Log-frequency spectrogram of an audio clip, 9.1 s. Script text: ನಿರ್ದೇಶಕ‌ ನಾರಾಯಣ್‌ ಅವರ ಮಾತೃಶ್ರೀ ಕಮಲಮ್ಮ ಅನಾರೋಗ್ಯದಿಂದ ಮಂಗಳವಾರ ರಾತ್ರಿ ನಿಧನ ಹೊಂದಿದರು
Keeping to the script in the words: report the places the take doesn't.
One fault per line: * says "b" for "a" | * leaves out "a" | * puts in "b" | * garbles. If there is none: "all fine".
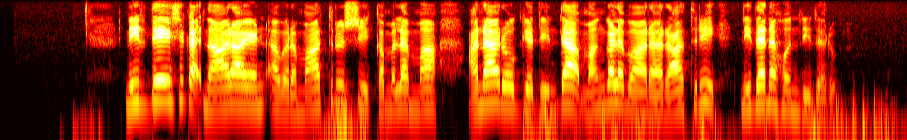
all fine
